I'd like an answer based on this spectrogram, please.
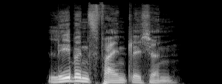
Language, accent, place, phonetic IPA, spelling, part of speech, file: German, Germany, Berlin, [ˈleːbn̩sˌfaɪ̯ntlɪçn̩], lebensfeindlichen, adjective, De-lebensfeindlichen.ogg
- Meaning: inflection of lebensfeindlich: 1. strong genitive masculine/neuter singular 2. weak/mixed genitive/dative all-gender singular 3. strong/weak/mixed accusative masculine singular 4. strong dative plural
